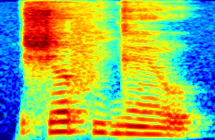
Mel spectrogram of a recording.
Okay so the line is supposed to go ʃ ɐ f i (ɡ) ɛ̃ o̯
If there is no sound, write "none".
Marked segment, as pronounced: ɡ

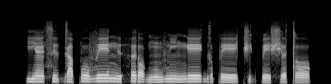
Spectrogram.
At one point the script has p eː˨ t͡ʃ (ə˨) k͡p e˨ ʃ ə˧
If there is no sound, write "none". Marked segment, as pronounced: ɨ˨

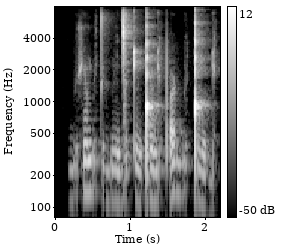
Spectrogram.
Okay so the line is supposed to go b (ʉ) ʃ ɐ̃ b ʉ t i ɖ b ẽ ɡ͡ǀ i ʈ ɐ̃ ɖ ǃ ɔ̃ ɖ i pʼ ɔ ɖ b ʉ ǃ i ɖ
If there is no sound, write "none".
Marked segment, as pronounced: ʉ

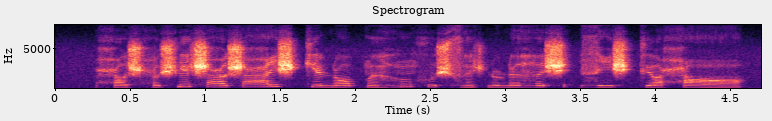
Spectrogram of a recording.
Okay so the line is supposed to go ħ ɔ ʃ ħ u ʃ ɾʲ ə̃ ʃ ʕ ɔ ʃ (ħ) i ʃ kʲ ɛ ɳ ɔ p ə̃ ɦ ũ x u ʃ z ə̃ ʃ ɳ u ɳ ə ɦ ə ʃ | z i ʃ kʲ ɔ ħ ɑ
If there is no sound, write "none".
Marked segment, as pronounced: ʕ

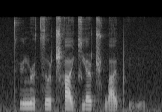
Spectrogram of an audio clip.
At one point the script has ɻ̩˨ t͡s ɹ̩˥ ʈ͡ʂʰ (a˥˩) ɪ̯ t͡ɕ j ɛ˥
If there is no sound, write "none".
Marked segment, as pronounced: a˥˩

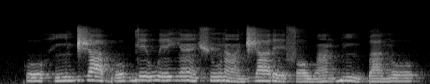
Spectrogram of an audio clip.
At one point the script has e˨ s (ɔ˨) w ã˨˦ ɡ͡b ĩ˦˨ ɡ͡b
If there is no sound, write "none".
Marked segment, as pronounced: ɔ˨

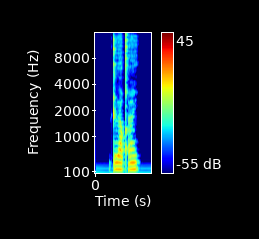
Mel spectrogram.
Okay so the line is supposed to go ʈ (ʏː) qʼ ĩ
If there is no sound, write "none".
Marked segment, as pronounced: ʏː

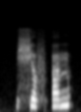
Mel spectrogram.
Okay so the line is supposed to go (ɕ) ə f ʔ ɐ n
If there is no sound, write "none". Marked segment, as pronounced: ɕ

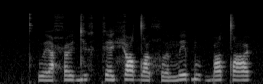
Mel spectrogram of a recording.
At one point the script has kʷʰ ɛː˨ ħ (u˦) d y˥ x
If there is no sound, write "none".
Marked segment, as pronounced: ø˦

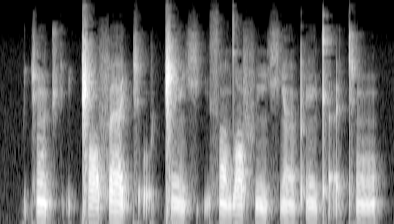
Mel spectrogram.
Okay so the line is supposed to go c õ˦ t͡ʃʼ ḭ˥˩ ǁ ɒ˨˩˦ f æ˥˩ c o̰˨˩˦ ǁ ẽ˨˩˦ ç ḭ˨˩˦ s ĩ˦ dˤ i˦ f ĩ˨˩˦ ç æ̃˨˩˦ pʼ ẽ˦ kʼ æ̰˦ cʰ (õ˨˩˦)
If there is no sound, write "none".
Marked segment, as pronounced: õ˨˩˦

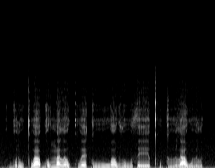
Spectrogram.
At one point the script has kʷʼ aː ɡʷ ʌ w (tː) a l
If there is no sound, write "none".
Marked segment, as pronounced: n̪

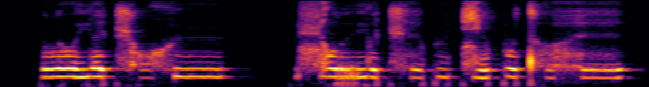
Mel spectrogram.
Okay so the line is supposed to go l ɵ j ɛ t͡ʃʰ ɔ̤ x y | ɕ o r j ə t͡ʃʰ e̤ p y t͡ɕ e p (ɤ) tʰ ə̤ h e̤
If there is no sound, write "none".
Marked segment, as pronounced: ɵ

